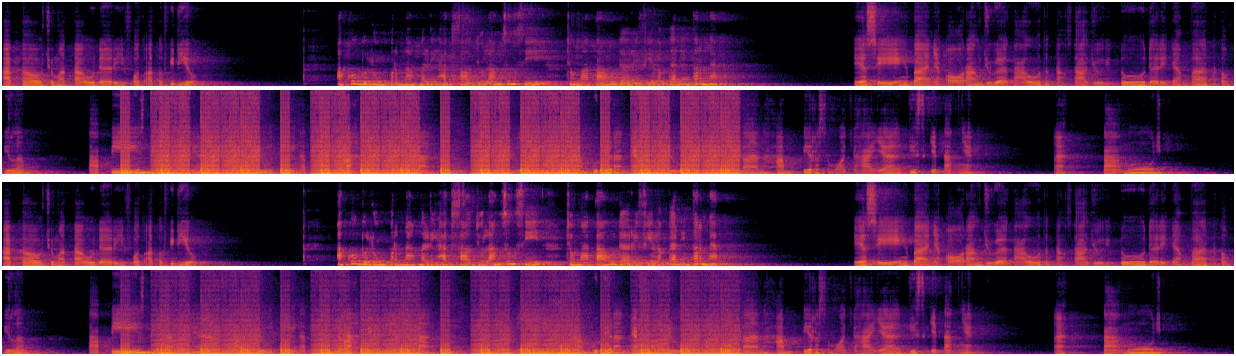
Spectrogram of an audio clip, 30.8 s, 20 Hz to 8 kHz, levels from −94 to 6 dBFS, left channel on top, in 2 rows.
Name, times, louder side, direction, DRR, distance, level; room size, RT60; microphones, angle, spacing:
voice 1, 0.0-2.5 10.7-15.8 16.5-19.2 19.6-20.8 21.5-27.6 28.6-28.7 29.2-29.9, equal, ahead, 10 dB, 0.7 m, -33 dB
voice 2, 4.2-9.0 16.9-17.5 22.0-22.9, right 1 dB, 50° right, 7 dB, 2.2 m, -29 dB
sound 1, 16.9-24.6, left 2 dB, 35° left, 0.7 m, -19 dB
28.0 x 12.0 x 9.8 m, 1.4 s
head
